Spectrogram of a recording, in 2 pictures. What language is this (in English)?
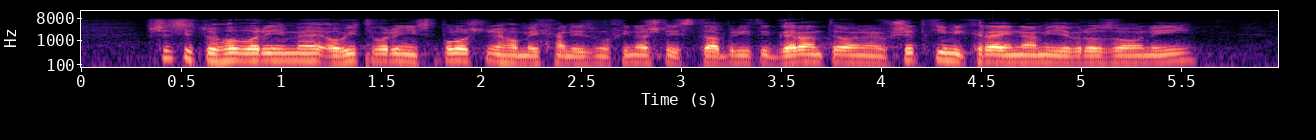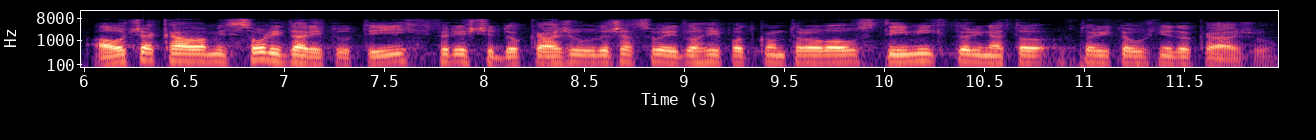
Slovak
